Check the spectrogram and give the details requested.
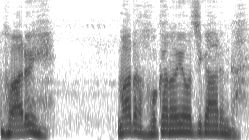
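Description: A man's voice: fairly high pitch, steady tone, fast, faint music behind, close to an everyday voice. A man playing an earnest, troubled young scholar with polite speech in a Japanese game. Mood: earnest, apologetic. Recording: clear background noise, insect ambience.

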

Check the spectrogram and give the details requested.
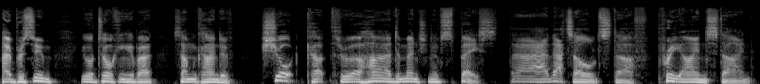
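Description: A man's voice: mid-range voice, a little slow, few pauses, no room sound, clean studio sound, pitched above the performer's own voice, lightly acted. A man voicing a drunk, cynical mathematician in an audiobook, bored, offhand and sceptical. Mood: protesting. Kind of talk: audiobook character voice.

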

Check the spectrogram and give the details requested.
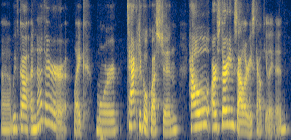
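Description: Woman hosting a livestream on video call, casual chatty phrasing, medium pitch. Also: animated, moderate pace, vocal fry, pushed and bright. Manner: informal, says "like" often. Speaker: host. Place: indoor room, video call.

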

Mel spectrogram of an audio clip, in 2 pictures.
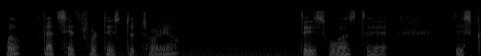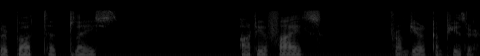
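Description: A man narrating an informal software tutorial in short, hesitant phrases. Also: medium pitch, little pitch movement, slow pace, gravelly, long pauses. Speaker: tutorial presenter. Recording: dull lo-fi computer microphone.

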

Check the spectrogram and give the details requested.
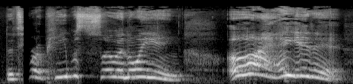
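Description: Woman as schoolgirl, high-pitched, sassy, slangy, chatty, scheming, improvised school role-play. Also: lively intonation, normal speed, natural voice. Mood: gossipy, complaining. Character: scheming, cliquey schoolgirl plotting against teachers.

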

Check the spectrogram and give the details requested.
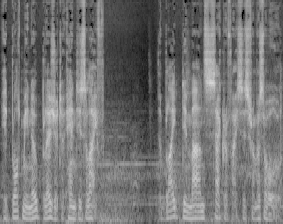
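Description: A low-voiced, middle-aged commander of warriors in a fantasy video game. He is solemn and resolute, choosing formal, measured words. Music plays clearly behind him. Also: fairly bright tone. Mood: grave, resolute. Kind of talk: video game dramatic acting.

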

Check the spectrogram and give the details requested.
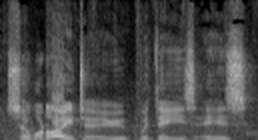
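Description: A man talks through a hobby build in a relaxed, explanatory way, pausing on ums and restarting his sentences as he works. His voice sits at a middle pitch, and soft music plays faintly beneath him. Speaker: scale modelling channel host. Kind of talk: relaxed hobby tutorial voice-over.

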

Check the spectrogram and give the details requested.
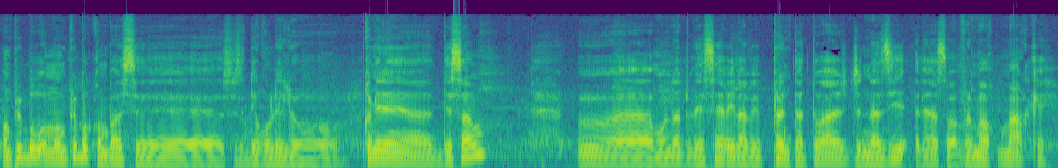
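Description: A man from Cameroon, an MMA fighter, answering calmly and briefly in a group interview. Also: medium pitch, measured pace.

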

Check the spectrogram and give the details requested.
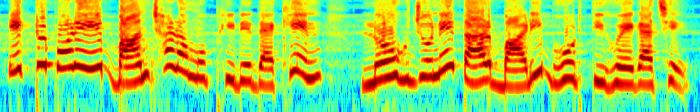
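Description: A woman narrating a ghost story in an expressive, suspenseful, dramatic manner. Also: high voice, unhurried.

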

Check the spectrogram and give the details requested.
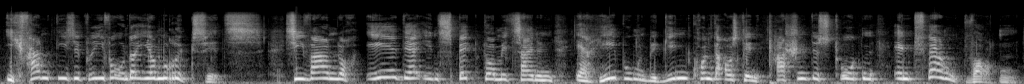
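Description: An actor playing a shrewd, self-assured male doctor who speaks precisely and deliberately in a 1960s German radio crime drama. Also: extremely high pitch, sing-song, dark tone, exaggerated voice. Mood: measured, triumphant.

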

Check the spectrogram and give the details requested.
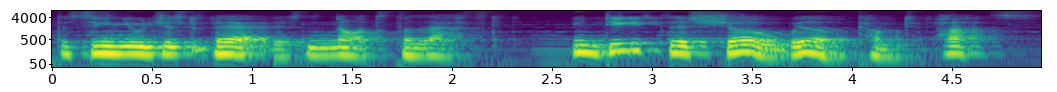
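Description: Grave zebra wise woman, acted by a man, measured and solemn, for a cartoon fan story, music underneath. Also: medium pitch, mellow, natural voice. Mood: grave warning. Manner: solemn, measured, formal rhyming speech. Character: grave female zebra sage giving solemn warnings. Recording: music behind the voice.

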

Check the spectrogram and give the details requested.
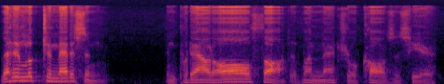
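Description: A man's voice: fairly low pitch, big pitch swings, normal speed, mellow. Man acting anxious, stern Puritan preacher. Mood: stern, defensive. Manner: urgent, emphatic play reading.

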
